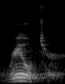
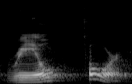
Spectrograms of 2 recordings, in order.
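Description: First: The word is said with three syllables. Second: The word is said with two syllables. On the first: "But I kind of say, like" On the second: "it's a 2-syllable word"

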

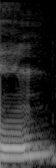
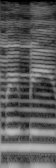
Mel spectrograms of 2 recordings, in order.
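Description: First: Said as one syllable, like 'meem'. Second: Said as two syllables, like the name Mimi. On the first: The speaker calls it right. "It is definitely meme" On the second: The speaker calls it wrong. "who the fuck is Mimi? ... Because that's a person"

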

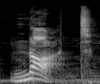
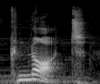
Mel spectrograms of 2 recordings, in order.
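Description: First: No K sound is heard before the N. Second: A K sound is heard before the N. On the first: The speaker calls it right. "a gente suprime a letra K e diz not" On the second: The speaker calls it wrong. "a gente não diz knot"

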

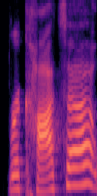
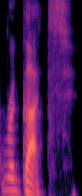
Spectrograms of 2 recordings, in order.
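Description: First: The word is said the standard English way. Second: The word is clipped, Italian-American dialect style. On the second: "we call it rigut"

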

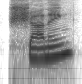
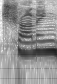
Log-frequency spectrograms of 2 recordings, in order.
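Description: First: The name begins with a sh sound. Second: The name begins with a ch sound. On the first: The speaker calls it wrong. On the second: The speaker calls it right.

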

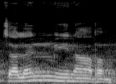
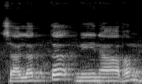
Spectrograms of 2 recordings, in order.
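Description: First: The first word ends in an 'n' sound. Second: The first word ends in a 't' sound.

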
